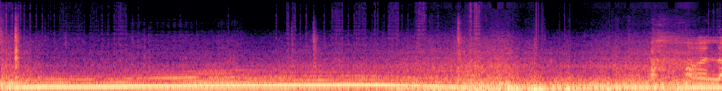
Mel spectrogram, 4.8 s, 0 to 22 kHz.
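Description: A 2015 Hyundai Genesis Coupe with a 3.8L V6 rumbles in a deep, steady exhaust burble that rises slightly, then drops and turns rougher, loud and heard from inside the car.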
